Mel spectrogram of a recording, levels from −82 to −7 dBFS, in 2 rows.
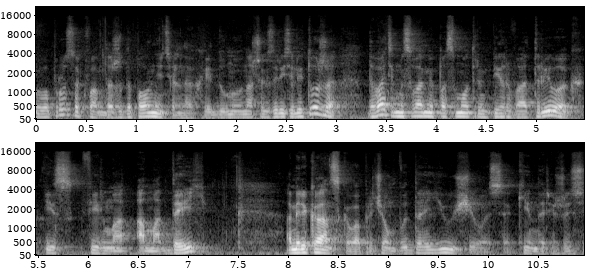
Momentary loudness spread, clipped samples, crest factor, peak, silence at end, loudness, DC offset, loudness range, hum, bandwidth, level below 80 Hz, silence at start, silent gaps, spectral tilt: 11 LU; under 0.1%; 22 dB; 0 dBFS; 0 s; -24 LUFS; under 0.1%; 2 LU; none; 16 kHz; -48 dBFS; 0 s; none; -6.5 dB/octave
